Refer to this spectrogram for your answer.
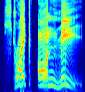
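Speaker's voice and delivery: high, loud, drawn-out rallying shout; battle cry. Acted. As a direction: call the charge to the soldiers, slow and ringing. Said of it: "he cried out".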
